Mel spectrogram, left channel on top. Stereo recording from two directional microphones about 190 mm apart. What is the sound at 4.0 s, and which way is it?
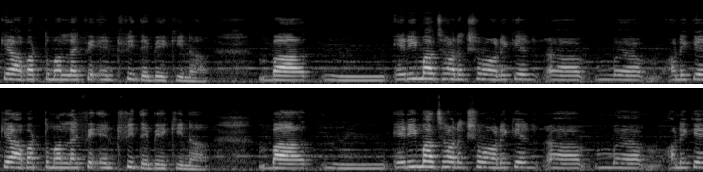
A woman's voice, 35° right (ahead or behind).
